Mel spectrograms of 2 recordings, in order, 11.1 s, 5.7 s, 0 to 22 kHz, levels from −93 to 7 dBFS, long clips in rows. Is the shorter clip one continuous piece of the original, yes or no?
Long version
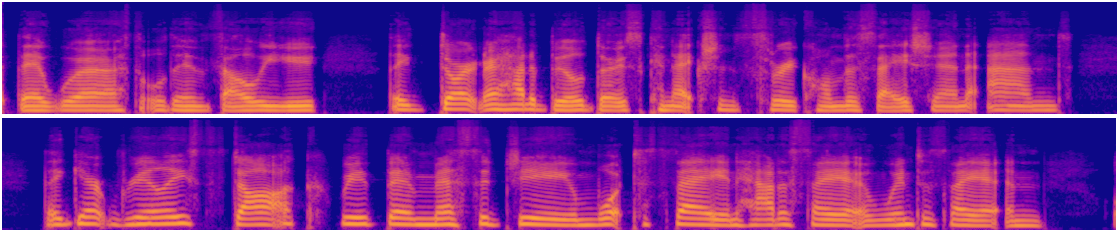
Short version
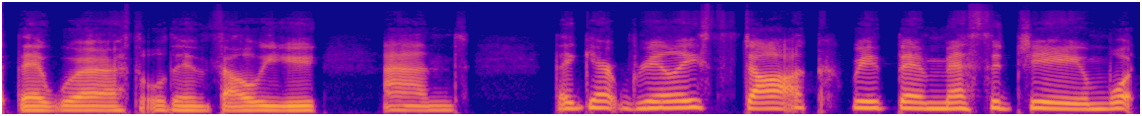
no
